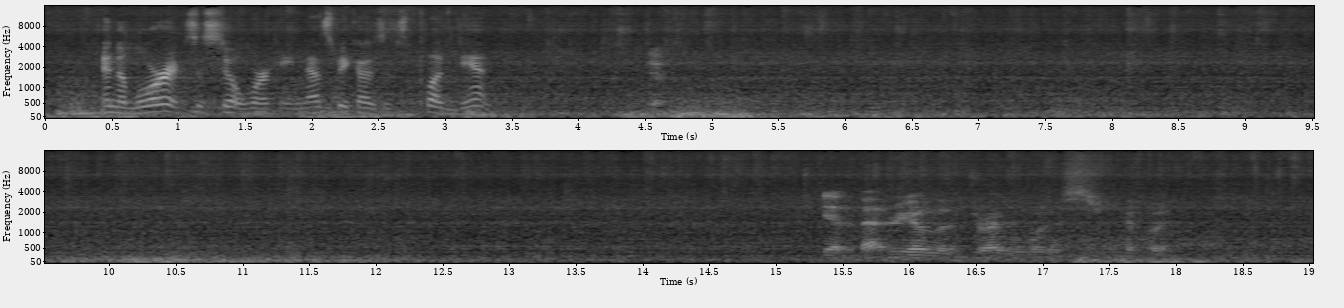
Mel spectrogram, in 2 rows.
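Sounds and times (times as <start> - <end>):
thunder rumbling: 0.0 - 19.0.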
